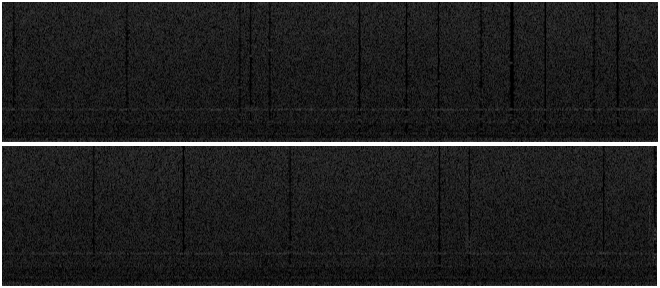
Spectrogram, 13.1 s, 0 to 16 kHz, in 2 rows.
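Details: Toyota 3.0L/3.3L V6 after replacing the faulty VVT-i oil control valve: smooth, even low idle with steady beat, no stumble or shake, no check engine light.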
